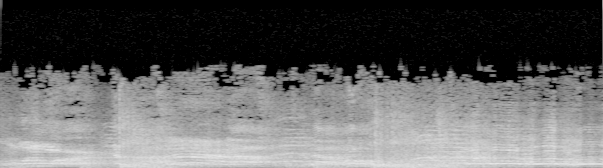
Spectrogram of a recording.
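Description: Wrestlers' strikes and a body hitting the ring mat: thuds and slams, one louder impact about a second in, with voices calling out over them.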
